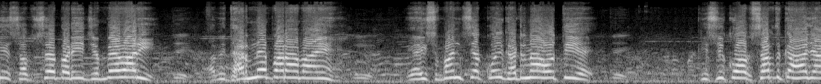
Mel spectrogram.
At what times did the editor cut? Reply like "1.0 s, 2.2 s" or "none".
none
